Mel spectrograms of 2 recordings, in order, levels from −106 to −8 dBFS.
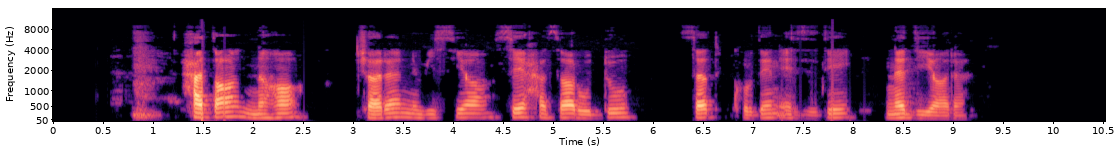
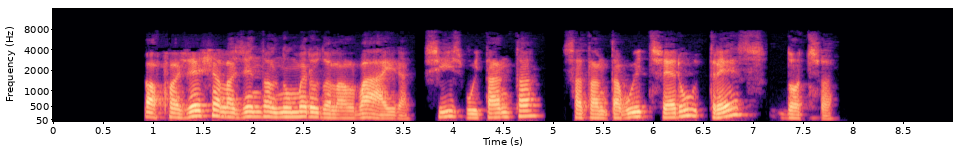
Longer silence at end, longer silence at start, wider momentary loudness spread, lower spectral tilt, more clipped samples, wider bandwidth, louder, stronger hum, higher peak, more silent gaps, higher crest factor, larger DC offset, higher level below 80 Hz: first, 1.4 s vs 1.2 s; about the same, 0.8 s vs 0.9 s; first, 19 LU vs 10 LU; second, -5 dB/octave vs -8 dB/octave; neither; first, 9.2 kHz vs 7.4 kHz; second, -26 LUFS vs -19 LUFS; neither; about the same, 0 dBFS vs -2 dBFS; first, 2.79-3.02 s, 6.07-6.27 s vs 3.63-3.72 s, 4.93-5.09 s; first, 28 dB vs 18 dB; neither; second, -64 dBFS vs -56 dBFS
